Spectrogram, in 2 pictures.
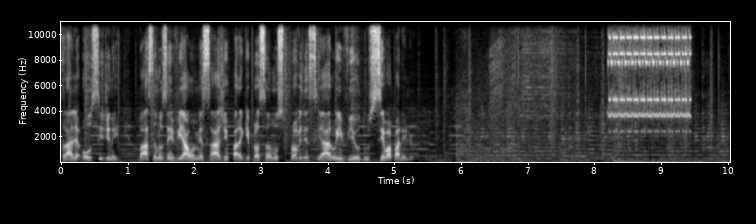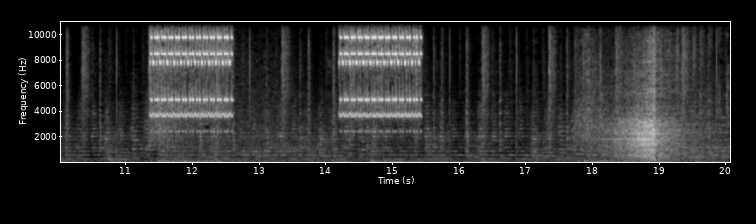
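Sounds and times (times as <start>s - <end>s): electronic telephone ring: 8.2s - 9.5s, 11.4s - 12.7s, 14.2s - 15.5s.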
